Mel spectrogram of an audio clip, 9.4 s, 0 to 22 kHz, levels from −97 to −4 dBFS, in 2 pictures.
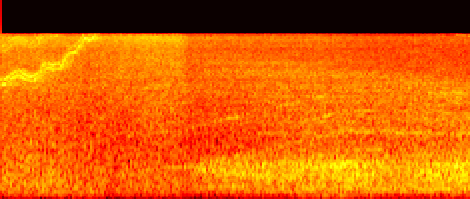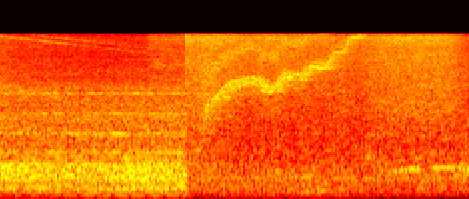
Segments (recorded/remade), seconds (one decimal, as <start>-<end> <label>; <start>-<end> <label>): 0.0-9.4 recorded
